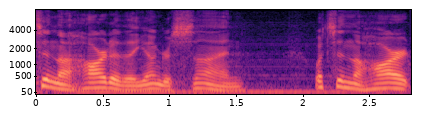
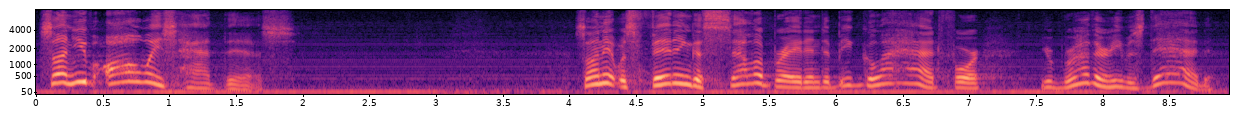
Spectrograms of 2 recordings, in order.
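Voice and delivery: gentle pleading father; 7 semitones higher than usual. Retold or imitated. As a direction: plead tenderly with a wayward son. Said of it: "The father responds".

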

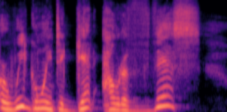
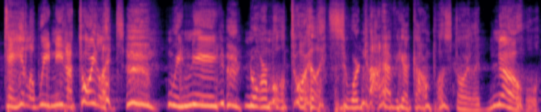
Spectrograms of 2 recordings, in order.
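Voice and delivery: higher and louder firm exasperation; exasperated insisting; 8 semitones higher, 7 dB louder than usual. Retold or imitated. Husband insisting to his wife on normal toilets, exasperated and firm. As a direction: put your foot down, fed up. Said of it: "I'm like".

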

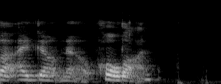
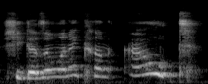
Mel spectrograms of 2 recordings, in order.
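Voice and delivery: squeezed, much higher voice; high-pitched strain; 8 semitones higher than usual. Real, not acted. Strained at stuck bottle, then joked about.

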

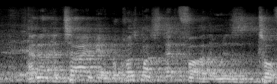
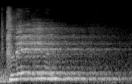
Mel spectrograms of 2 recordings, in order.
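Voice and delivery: higher, formal schoolmaster calling on a pupil; stern teacher voice; 5 semitones higher, slower than usual. Retold or imitated. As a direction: play a Cambridge-educated English teacher. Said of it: "like this".

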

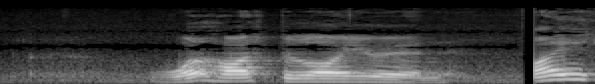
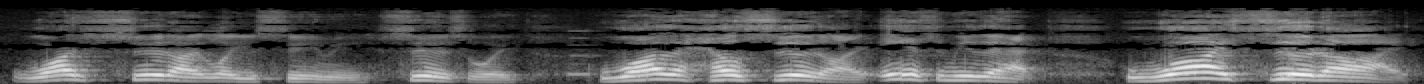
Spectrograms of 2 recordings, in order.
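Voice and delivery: slow and louder, rising into a yell; building angry yell; 3 semitones higher, 9 dB louder than usual. Acted. Hospitalized man refuses to tell his friend, building to a yell. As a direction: drag the words out, getting angrier.

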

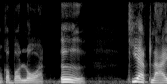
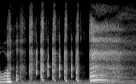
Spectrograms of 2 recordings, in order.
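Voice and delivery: high, sneering laugh at her; mocking laugh; 10 semitones higher, 3 dB quieter than usual. Real, not acted. Vlogger mocking her rival with a high sneering laugh. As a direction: laugh in scorn at the woman she's ranting about.

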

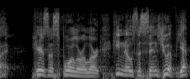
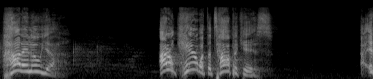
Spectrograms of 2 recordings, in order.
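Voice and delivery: loud, high, fervent pulpit shout; a preacher at full cry calling the church to prayer; preaching at full force; 9 semitones higher, 12 dB louder than usual. Acted.

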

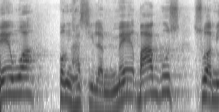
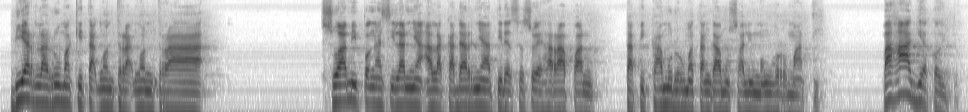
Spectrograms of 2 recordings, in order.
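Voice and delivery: gentle counsel; 8 semitones lower, 3 dB quieter than usual. Real, not acted. Preacher consoles the congregation softly.

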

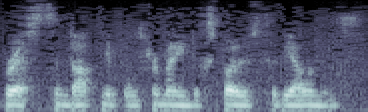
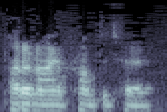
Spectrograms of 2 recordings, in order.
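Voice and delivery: plain reading voice

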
